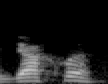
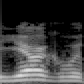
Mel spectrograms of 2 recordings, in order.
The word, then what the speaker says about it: Яхве: Я слышал, это неправильное имя. Яхве. Яхве, я знаю. Яхве, Ягвы там проще, неправильное произношение.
